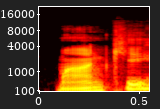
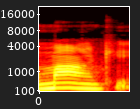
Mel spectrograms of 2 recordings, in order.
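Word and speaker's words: Mahnke: to pronounce it M I thought it's m a an or I'm sorry m a n k monkey oh monkey yeah okay they do that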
